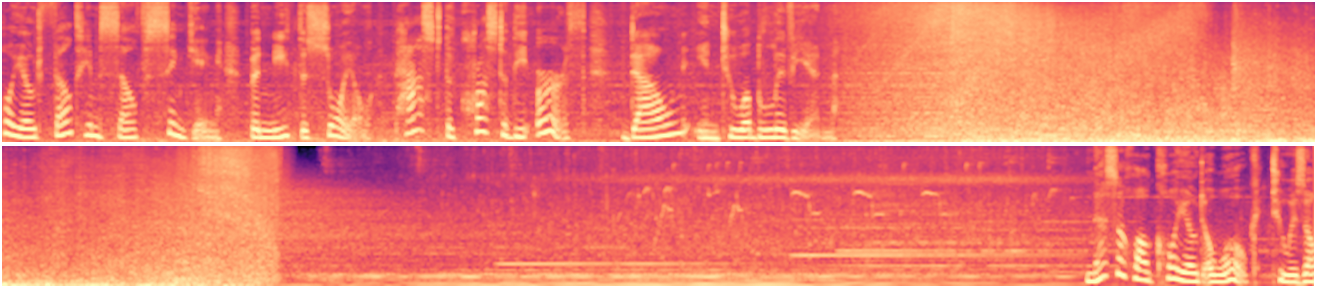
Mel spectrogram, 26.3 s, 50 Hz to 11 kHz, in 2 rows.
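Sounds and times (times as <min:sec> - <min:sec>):
speech: 0:00.0 - 0:08.6, 0:24.0 - 0:26.2
rushing water at the edge of a great waterfall: 0:00.8 - 0:25.4
fiery explosion of flames after a lightning strike: 0:08.5 - 0:16.8
faint high chirps overhead: 0:18.1 - 0:25.3.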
